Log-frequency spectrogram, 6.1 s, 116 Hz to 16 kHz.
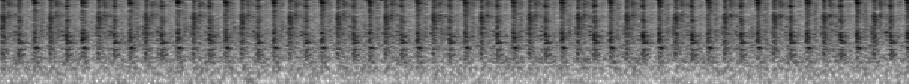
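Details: Lister JS3 three-cylinder diesel narrowboat engine, around 40–42 hp, just started: steady, even clatter about three beats a second with no misses or knocks; healthy normal idle.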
